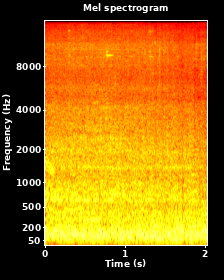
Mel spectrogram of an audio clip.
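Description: Modern diesel farm tractor driving past close by, pulling a passenger tram, with a steady low engine rumble.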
